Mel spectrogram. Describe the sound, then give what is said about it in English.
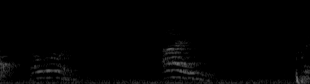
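Two short bursts of a young child's high-pitched vocalizing, with a quiet pause between them and a brief tap near the end. “Y'all, hold on. I'm listening to y'all's kids.”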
